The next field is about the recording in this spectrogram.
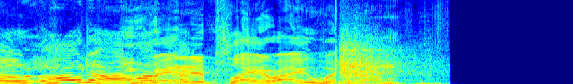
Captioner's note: gavel bangs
